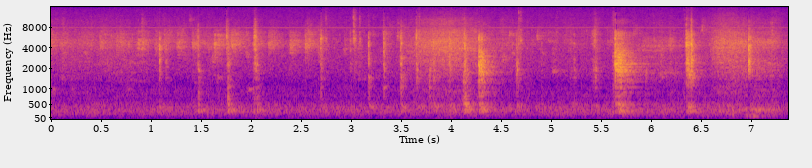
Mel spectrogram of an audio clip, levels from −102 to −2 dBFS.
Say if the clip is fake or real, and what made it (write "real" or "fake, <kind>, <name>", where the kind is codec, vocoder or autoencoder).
real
